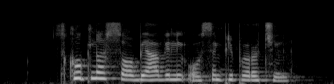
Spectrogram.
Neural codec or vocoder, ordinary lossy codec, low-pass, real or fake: codec, 16 kHz, 2 kbps, X-Codec, HuBERT features, trained on balanced general audio; none; 7.2 kHz; fake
